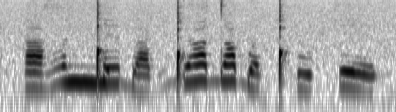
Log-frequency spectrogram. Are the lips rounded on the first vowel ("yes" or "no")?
no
